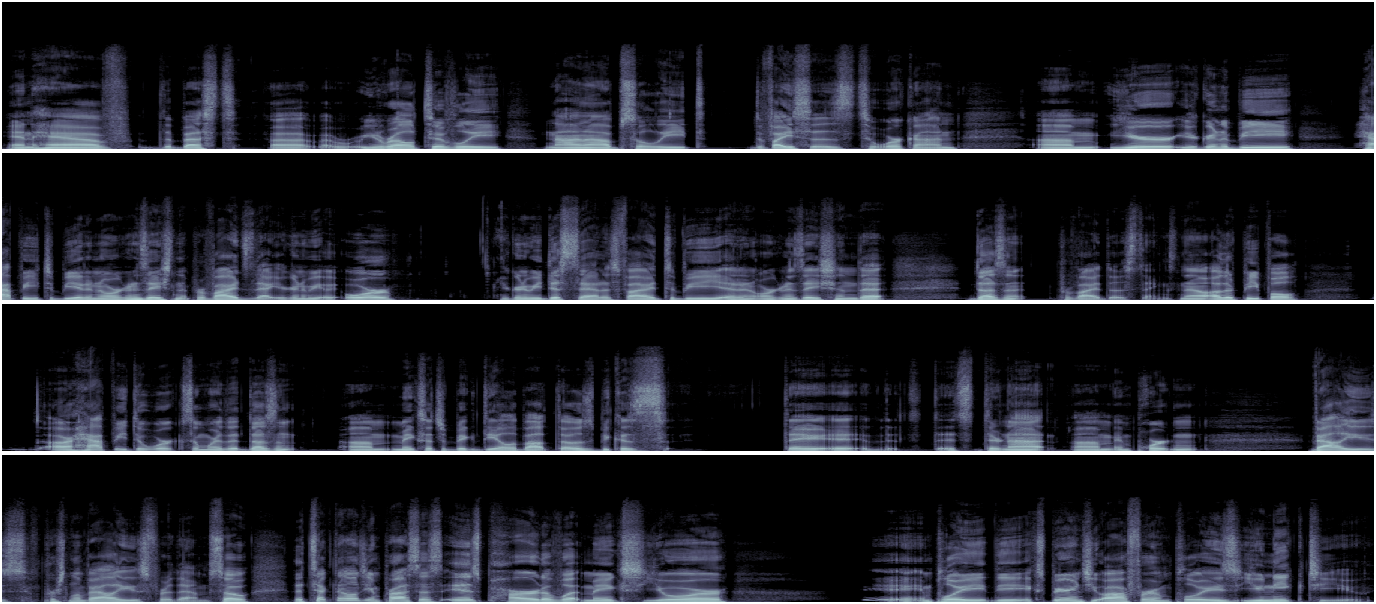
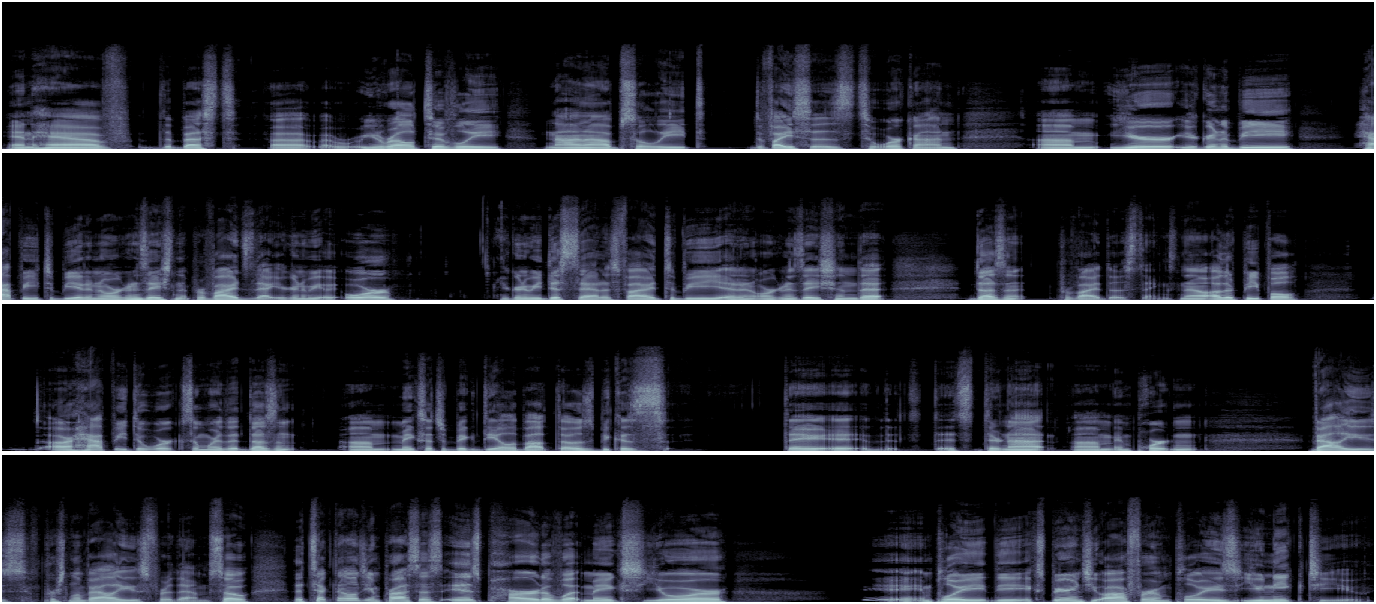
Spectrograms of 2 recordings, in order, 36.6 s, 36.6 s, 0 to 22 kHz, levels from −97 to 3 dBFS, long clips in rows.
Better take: neither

